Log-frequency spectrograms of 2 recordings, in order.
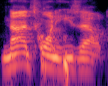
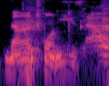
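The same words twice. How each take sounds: First: Said in the usual way. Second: Much softer repeat, like an aside; quiet echo. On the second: Shown as a demonstration. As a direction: say it again under your breath. Repeats the prediction softly.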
